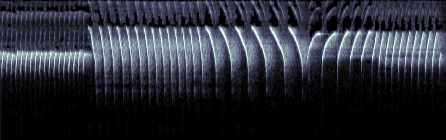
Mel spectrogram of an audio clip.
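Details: Belgian canary song: a steady rapid rolling trill shifts into a long run of loud descending whistled sweeps, repeated several times a second, rich and continuous.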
